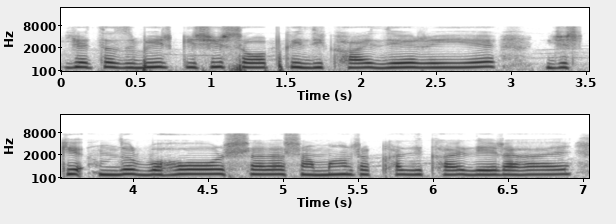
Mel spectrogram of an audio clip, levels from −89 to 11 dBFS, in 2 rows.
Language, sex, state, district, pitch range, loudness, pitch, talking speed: Hindi, female, Uttar Pradesh, Lucknow, 245-270 Hz, -13 LUFS, 250 Hz, 160 wpm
